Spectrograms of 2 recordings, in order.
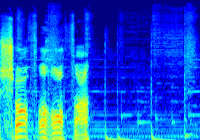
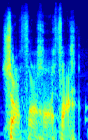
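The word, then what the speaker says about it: Schöfferhofer: having a lovely day have you had a Sher haer I think I pronounced that correctly you have to shout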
